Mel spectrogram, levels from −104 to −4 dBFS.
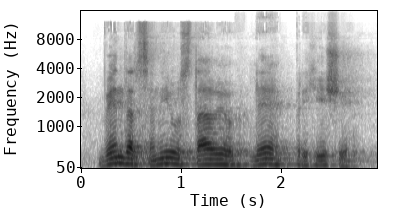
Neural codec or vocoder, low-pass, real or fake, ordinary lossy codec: none; 14.4 kHz; real; Opus, 16 kbps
